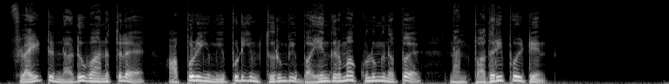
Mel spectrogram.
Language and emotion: Tamil, fearful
